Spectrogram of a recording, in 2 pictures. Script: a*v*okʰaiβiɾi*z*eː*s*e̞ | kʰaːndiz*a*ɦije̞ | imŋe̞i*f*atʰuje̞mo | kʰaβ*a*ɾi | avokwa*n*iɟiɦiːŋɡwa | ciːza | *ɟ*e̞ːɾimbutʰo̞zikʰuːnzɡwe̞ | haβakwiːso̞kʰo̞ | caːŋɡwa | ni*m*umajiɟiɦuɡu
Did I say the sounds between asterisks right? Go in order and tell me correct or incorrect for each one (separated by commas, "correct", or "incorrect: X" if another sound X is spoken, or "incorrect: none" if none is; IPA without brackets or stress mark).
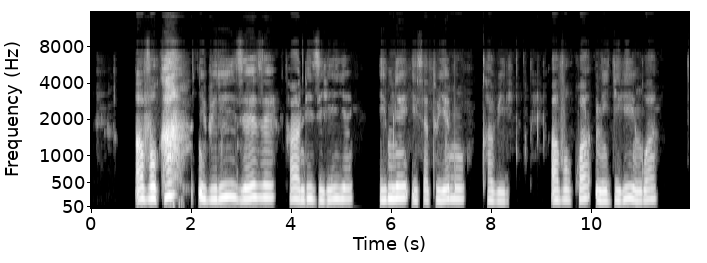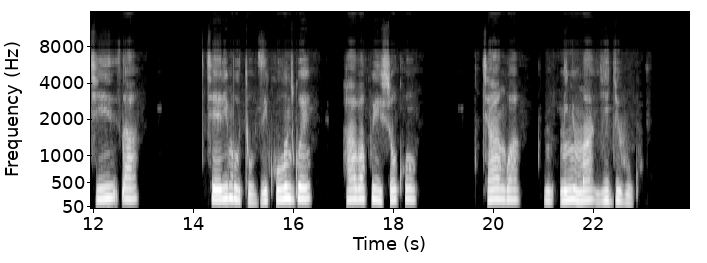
correct, correct, incorrect: z, incorrect: i, incorrect: s, incorrect: i, correct, incorrect: c, incorrect: ɲ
